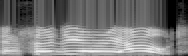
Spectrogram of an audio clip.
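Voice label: throwing fire, jungle female; vo; Counter Strike Model Pack; CS:GO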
